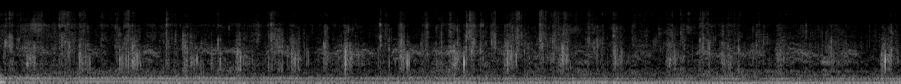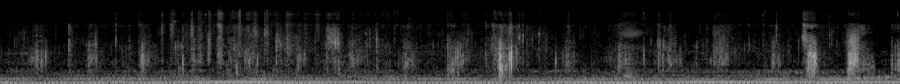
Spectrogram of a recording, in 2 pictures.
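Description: Footsteps crunching on a gravel path strewn with dry leaves, with dogs moving about close by, over a steady low hum. A sharper knock comes about fourteen seconds in.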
